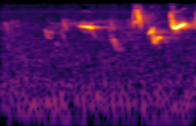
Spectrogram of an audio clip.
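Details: Short Nightingale phrase: a soft whistle, then loud, sharp, high chirps and a rising, ringing note in quick succession.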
